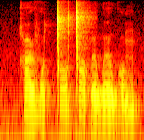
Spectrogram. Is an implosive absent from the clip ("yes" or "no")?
no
